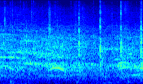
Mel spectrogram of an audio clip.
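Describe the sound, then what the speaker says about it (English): Crowd noise inside the Scotty Hamilton Gymnasium during a high school basketball game between the Grafton Bearcats and the Southern Garett Rams, a faint, distant murmur of cheering with scattered claps and sharp sneaker or ball knocks at intervals. "The crowd loving it inside the Scotty Hamilton Gymnasium"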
